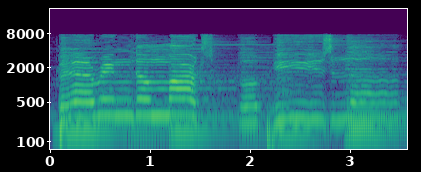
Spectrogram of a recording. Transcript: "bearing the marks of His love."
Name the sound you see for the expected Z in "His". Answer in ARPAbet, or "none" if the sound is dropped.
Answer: Z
